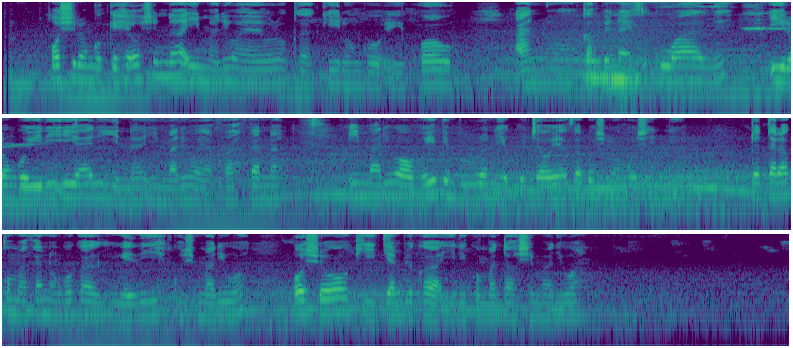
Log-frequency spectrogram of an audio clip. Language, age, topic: Oshiwambo, 25-35, finance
